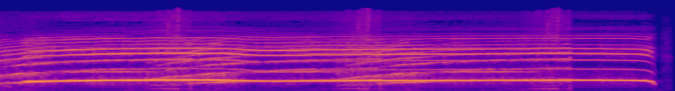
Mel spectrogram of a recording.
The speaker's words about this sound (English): and I hate to say it, but there goes the alarm. And that means we're gone.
